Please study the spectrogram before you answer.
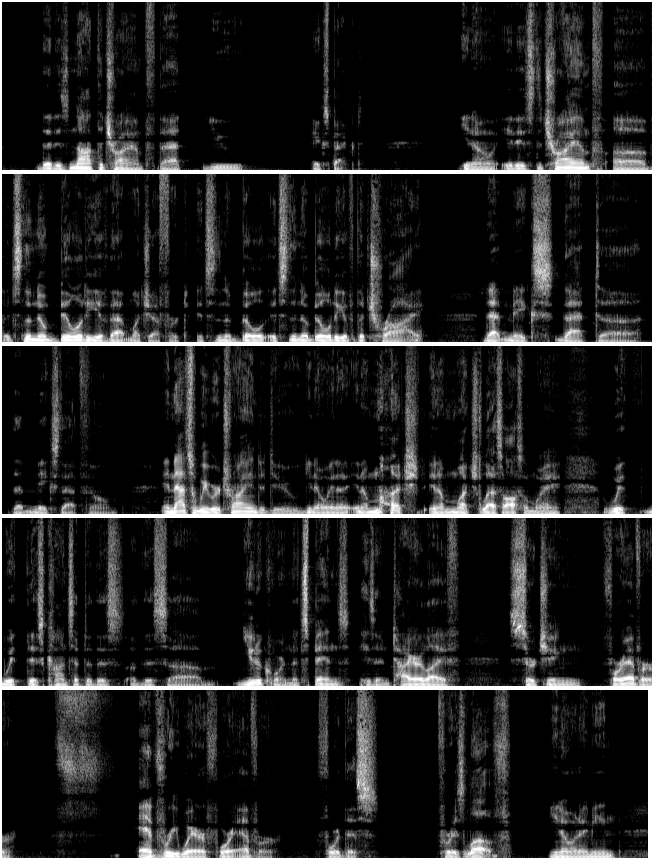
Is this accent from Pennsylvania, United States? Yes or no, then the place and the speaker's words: yes; Pennsylvania, United States; I'm from like right outside of Philadelphia.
